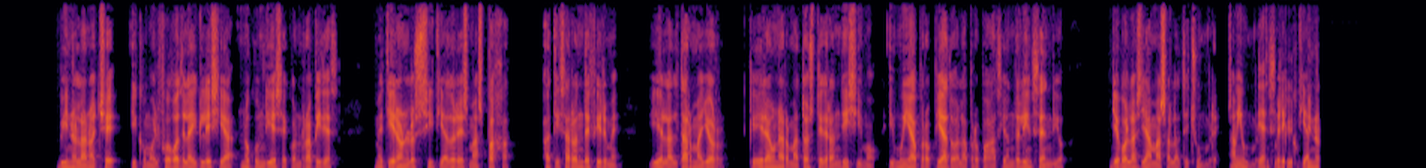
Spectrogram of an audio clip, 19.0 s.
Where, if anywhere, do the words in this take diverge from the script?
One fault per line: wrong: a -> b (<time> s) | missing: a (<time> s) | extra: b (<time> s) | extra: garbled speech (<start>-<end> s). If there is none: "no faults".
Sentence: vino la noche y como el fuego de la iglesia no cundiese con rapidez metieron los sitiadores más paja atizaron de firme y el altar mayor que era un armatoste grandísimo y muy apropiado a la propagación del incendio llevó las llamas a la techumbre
extra: garbled speech (16.4-17.6 s)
